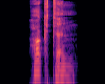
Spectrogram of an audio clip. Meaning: inflection of hocken: 1. first/third-person plural preterite 2. first/third-person plural subjunctive II
- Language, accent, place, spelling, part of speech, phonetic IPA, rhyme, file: German, Germany, Berlin, hockten, verb, [ˈhɔktn̩], -ɔktn̩, De-hockten.ogg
